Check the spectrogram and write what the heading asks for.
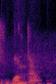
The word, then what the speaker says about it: wander: Let's wander around the city. Yeah. Now notice that we pronounce it the same way as wonder, as in wonderful.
